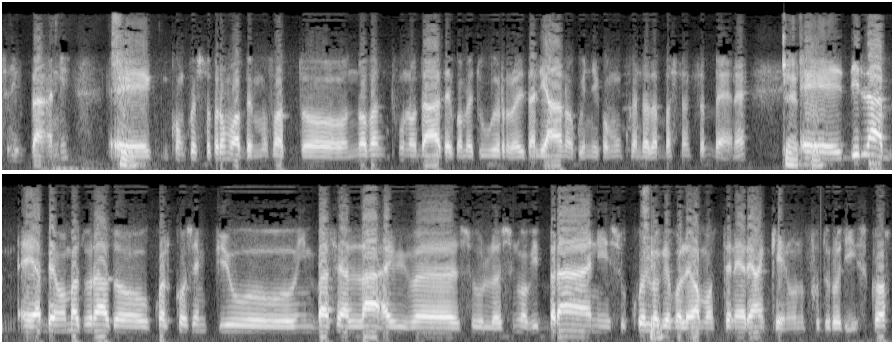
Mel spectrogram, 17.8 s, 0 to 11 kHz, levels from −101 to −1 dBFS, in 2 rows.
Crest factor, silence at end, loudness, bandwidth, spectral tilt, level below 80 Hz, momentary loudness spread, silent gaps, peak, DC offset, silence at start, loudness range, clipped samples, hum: 14 dB; 0.05 s; -13 LUFS; 9 kHz; -4 dB/octave; -48 dBFS; 11 LU; none; 0 dBFS; under 0.1%; 0 s; 4 LU; under 0.1%; none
